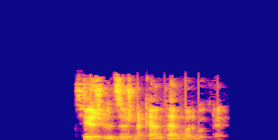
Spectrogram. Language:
Central Kurdish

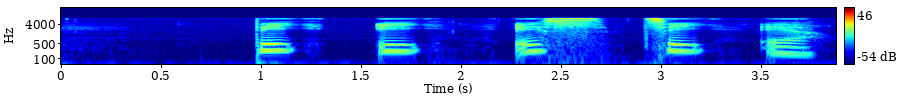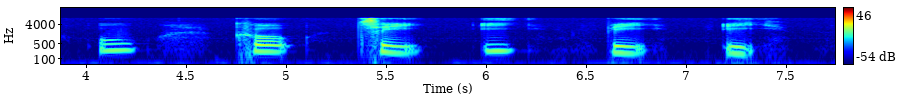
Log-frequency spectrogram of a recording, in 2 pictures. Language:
Danish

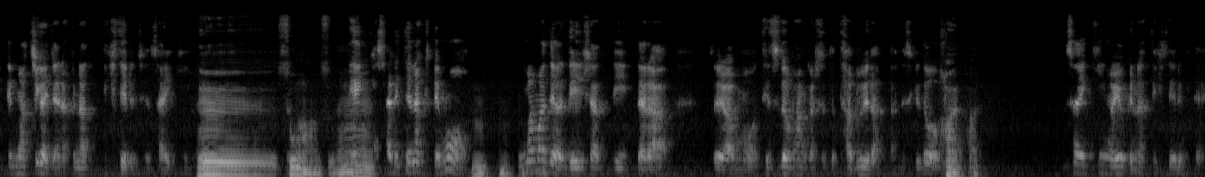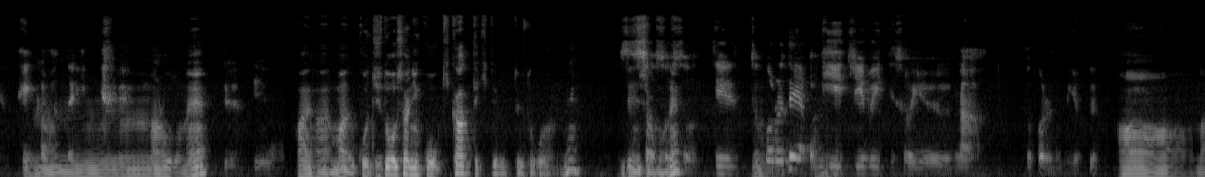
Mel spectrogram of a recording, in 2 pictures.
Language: Japanese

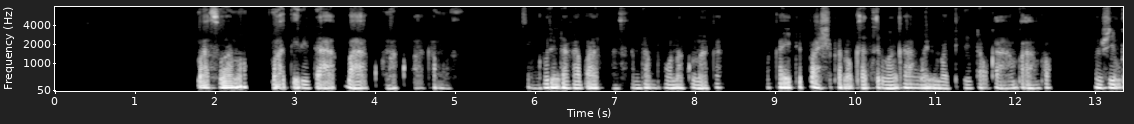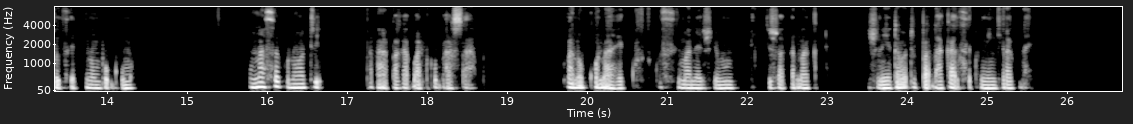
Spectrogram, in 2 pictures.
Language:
Ndau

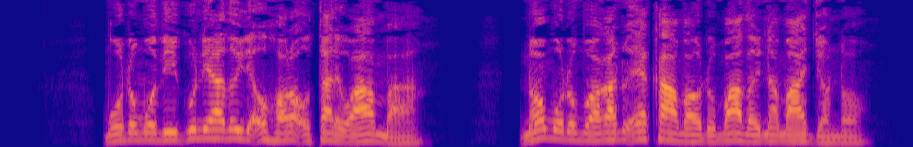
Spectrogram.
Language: Kikuyu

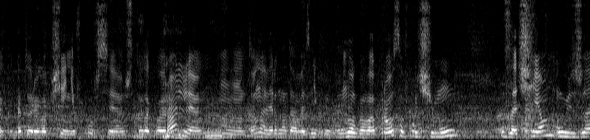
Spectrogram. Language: Russian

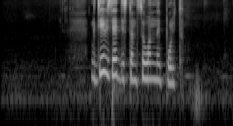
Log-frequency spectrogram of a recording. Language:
Russian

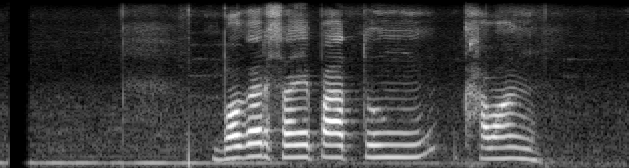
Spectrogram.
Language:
Nepali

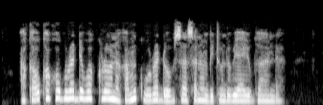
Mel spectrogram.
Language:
Ganda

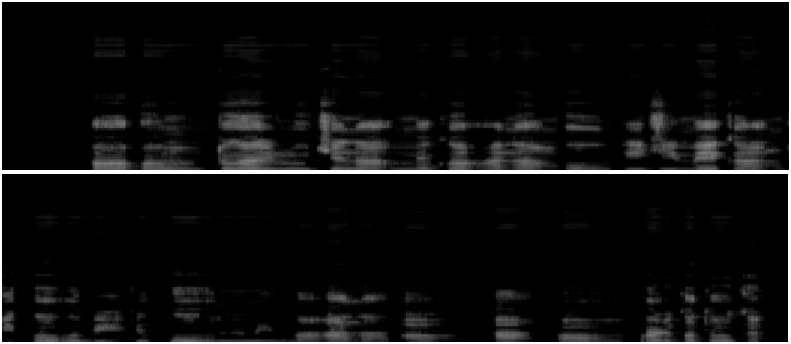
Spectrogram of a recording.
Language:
Igbo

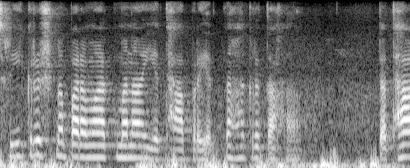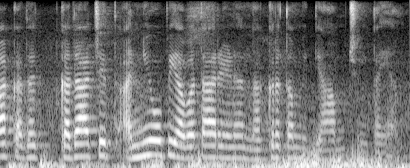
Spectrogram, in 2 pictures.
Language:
Sanskrit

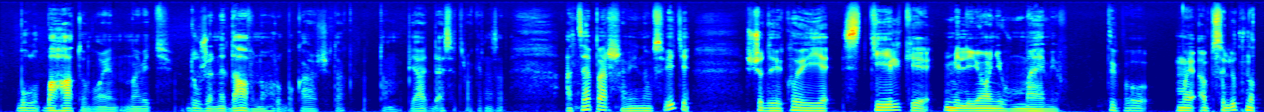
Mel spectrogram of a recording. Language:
Ukrainian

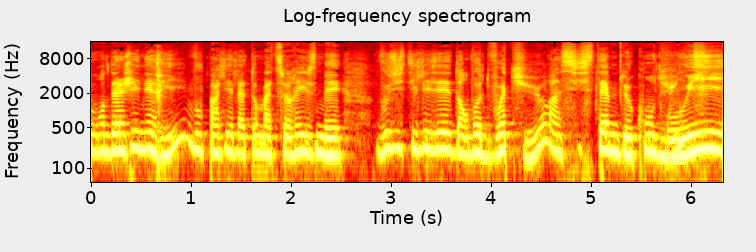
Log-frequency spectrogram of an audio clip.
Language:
French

